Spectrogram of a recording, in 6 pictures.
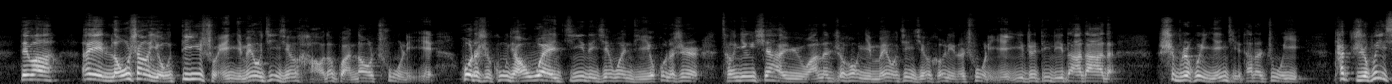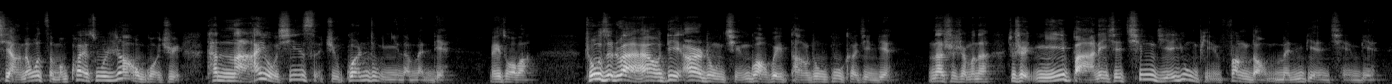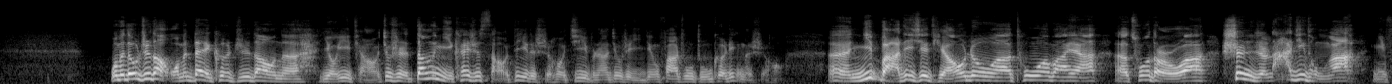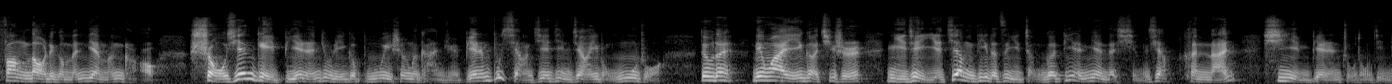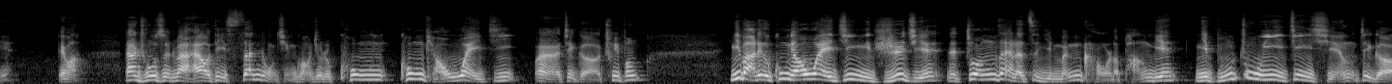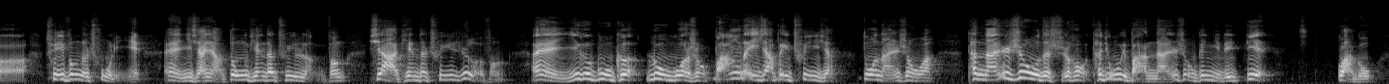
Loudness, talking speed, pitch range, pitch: -19 LUFS, 275 characters per minute, 160-225 Hz, 190 Hz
